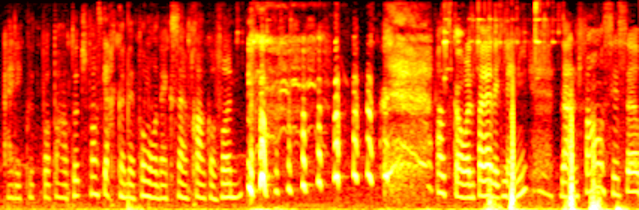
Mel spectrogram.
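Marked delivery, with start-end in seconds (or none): 3.2-5.8 loud high laugh, caught off guard; high burst of laughter. Real, not acted. Vlogger laughing at her dog, high loud laugh. 5.8-8.5 still laughing. Real, not acted. Laughing it off with dog.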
